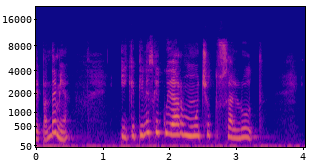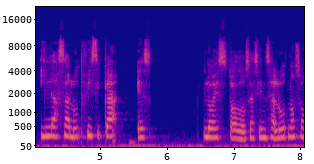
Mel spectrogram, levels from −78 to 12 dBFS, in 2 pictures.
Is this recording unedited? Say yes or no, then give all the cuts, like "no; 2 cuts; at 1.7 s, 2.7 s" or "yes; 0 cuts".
yes; 0 cuts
